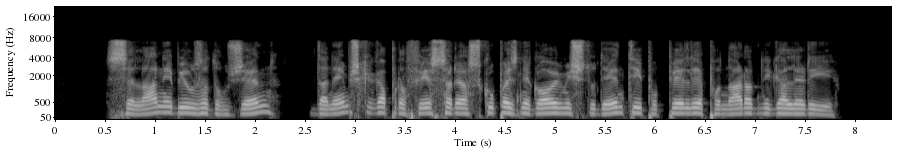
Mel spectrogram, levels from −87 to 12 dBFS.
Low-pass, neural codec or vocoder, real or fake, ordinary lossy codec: 7.2 kHz; none; real; none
